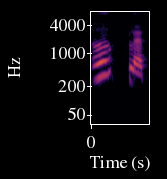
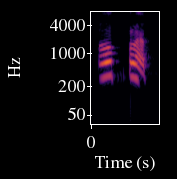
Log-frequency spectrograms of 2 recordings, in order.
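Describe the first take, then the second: First: Said in the usual way. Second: Louder, higher model read of A plate; teacher reading A plate loud for class to copy. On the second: Shown as a demonstration. Teacher modelling A plate to students, loud and clear. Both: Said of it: "Di sini ada contoh, [name] kasih".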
